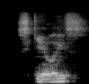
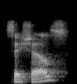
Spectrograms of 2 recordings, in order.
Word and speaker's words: Seychelles: Rwanda, St. Barth's, St. Lucia, St. Martin, St. Vincent, and the Grenadines, Scillies, which is right off the coast of Africa. Right? – Scillies. – How do you pronounce that? How do you say that? – Seychelles.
